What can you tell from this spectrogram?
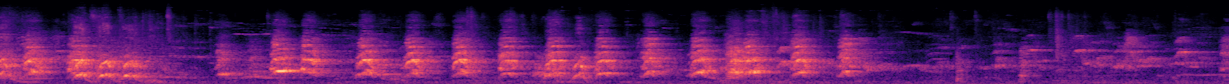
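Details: Inside a kennel, dogs let out fast, rhythmic barks, about two per second, for nine seconds. The chorus then thins to scattered softer yips and whines.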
